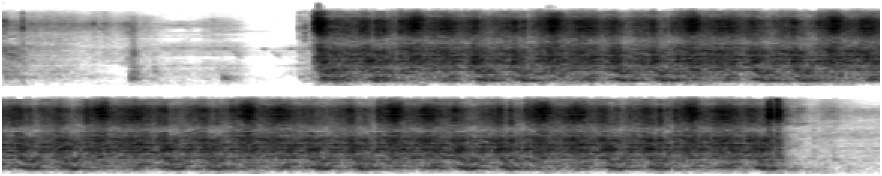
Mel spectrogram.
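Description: A car engine cranks over continuously for about seven seconds without catching, giving a loud, steady rhythmic churning of the starter motor that then stops abruptly, preceded by a few faint clicks.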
